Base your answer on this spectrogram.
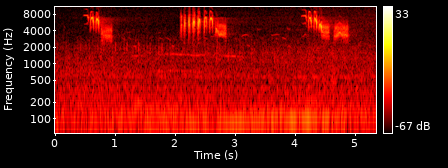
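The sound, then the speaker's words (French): Song of a tit, a small common bird that visits feeders in winter: three short, high-pitched bursts of chirping notes separated by pauses, faint and alone. “Ce que vous entendez là, c'est le chant d'une mésange.”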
